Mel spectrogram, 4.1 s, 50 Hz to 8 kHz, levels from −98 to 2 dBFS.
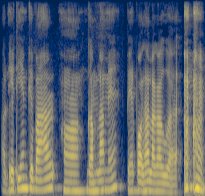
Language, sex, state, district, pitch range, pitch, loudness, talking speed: Hindi, male, Bihar, Patna, 130-165 Hz, 140 Hz, -18 LUFS, 145 wpm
